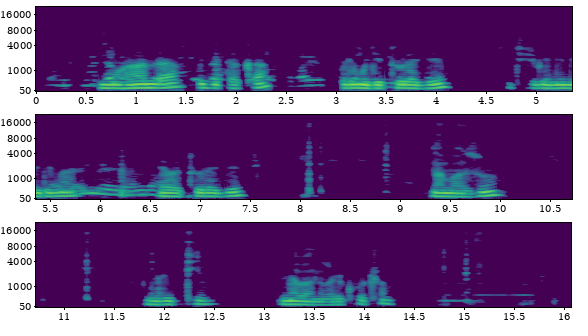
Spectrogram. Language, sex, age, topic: Kinyarwanda, male, 18-24, agriculture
